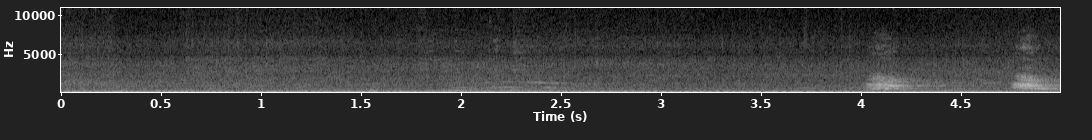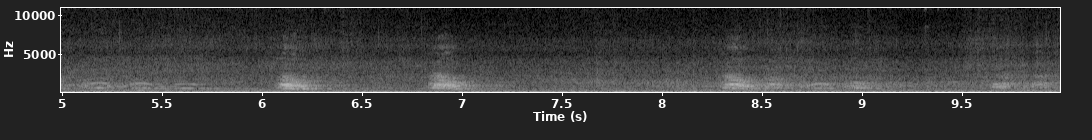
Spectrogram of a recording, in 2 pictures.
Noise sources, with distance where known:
dog barking or whining, near

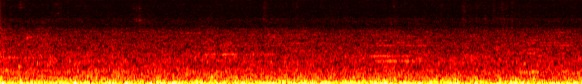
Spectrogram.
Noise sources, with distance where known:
background noise

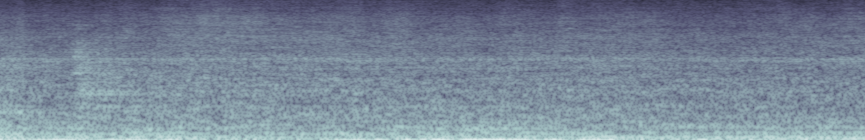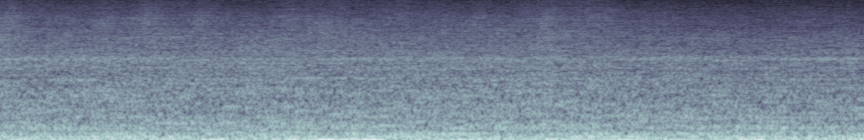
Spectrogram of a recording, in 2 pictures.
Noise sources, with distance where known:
engine of unclear size, near

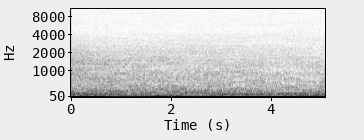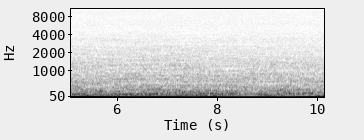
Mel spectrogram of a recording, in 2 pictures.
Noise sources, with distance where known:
background noise

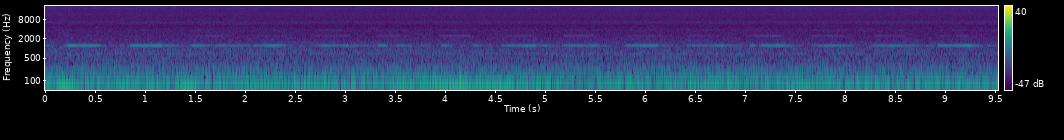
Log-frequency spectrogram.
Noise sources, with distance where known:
reverse beeper, near

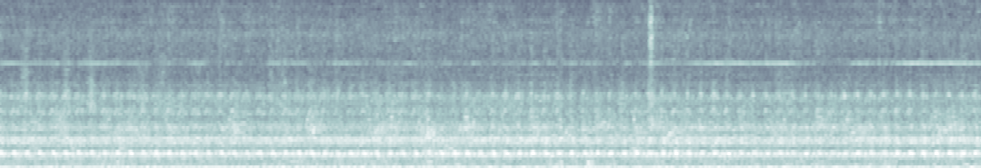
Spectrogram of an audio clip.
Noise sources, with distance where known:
large-sounding engine, near

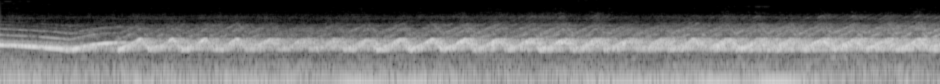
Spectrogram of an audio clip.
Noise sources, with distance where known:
siren, near

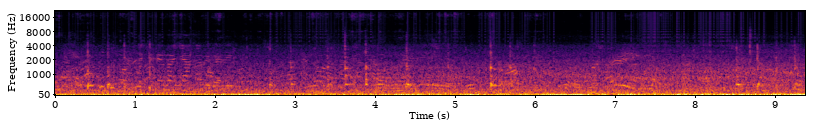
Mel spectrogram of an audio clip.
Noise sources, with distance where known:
unidentified human voice

